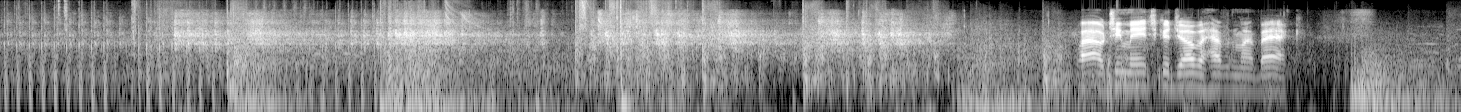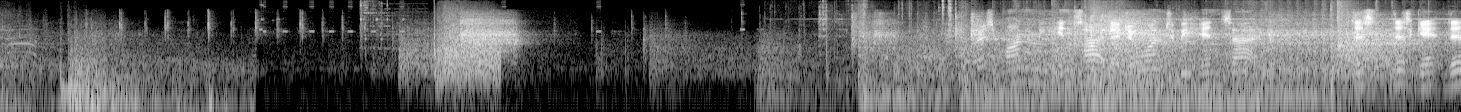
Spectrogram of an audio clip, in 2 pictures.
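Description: A young man talks with animation into a headset microphone, close by.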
